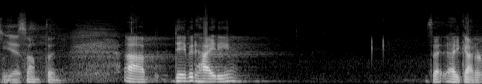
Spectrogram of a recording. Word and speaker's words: Heyting: there you got to drop a number of syllables and something um David Heiden is that I got it right you got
